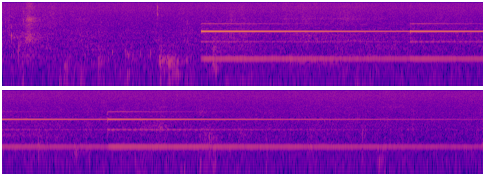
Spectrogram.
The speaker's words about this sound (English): This is a great clock. It's a Zen clock.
